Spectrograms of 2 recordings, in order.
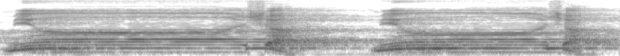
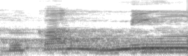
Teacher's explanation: nun mati bertemu huruf shin. Ya, ini dinamakan hukum tajwidnya adalah ikhfa hakiki. Suaranya harus samar. Minsya, minsya, bukan ming, bukan berbunyi huruf eng.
